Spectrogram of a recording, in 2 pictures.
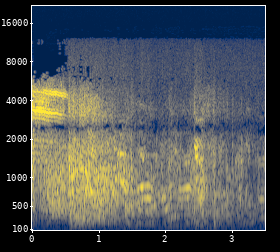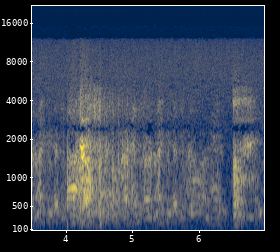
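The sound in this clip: Gunshot in a western frontier-town standoff that leaves a man wounded: a few sharp reports cut through a busy background while voices talk.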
